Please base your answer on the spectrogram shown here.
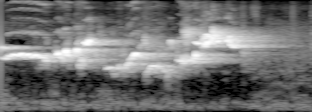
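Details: White-rumped shama in a cage during sunning, giving a short burst of liquid warbled whistles that wander down and then climb to a higher bright flourish before fading.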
